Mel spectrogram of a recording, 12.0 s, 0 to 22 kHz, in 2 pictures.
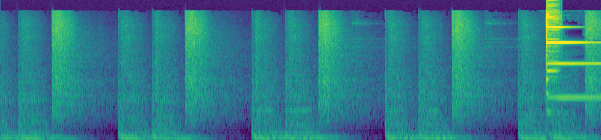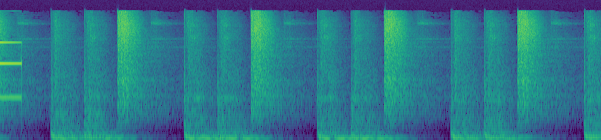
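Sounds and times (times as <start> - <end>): interval timer ding: 5.5 - 6.2.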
